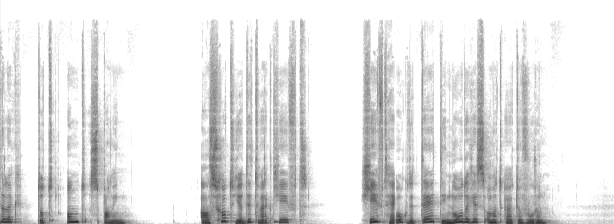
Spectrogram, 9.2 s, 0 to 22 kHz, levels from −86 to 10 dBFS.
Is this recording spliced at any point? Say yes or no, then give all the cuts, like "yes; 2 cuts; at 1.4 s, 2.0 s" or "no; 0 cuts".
yes; 2 cuts; at 4.1 s, 5.9 s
